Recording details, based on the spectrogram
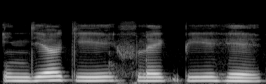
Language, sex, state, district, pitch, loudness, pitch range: Hindi, female, Arunachal Pradesh, Longding, 170 Hz, -16 LUFS, 170-175 Hz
